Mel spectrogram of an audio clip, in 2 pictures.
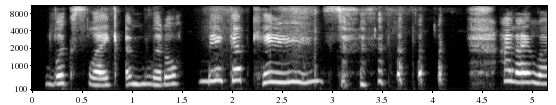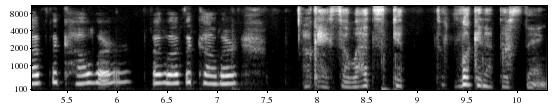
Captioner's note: laughing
